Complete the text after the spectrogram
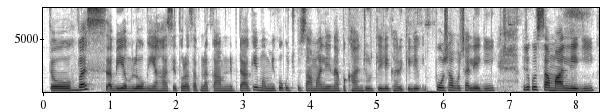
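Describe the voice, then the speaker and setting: Gravelly-voiced chatty woman vlogging. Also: mid-range voice. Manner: chatty, venting, switches to soft talk with her child. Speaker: vlogger, single mother. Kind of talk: casual vlog chat.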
